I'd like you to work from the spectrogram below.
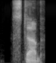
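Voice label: "stub", British English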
